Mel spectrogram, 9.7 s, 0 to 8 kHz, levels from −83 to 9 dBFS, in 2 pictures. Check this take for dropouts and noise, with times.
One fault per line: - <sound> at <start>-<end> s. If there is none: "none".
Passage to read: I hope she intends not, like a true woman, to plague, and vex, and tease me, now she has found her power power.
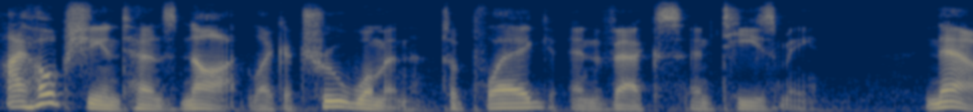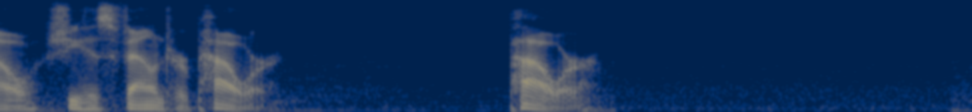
none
